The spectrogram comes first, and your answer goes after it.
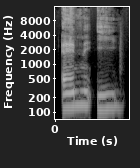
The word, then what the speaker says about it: negli: Abito negli Stati Uniti. It's spelled Negli. So that GL is the same GL that you hear in the word tagliatelle.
